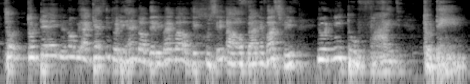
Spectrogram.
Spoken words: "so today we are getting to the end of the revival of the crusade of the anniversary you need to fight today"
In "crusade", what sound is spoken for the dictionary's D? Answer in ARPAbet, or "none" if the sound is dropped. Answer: none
